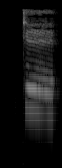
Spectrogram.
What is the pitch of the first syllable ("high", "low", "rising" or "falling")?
falling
